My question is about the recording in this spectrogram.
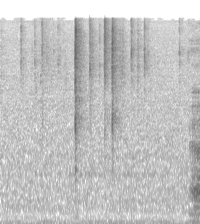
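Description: Typing on an iPad's on-screen keyboard: a quick, uneven run of light key taps.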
